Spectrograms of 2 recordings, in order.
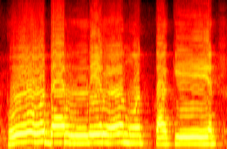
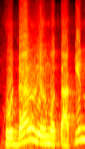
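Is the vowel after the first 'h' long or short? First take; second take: long; short. First: The vowel after the first 'h' is long. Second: The vowel after the first 'h' is short. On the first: The speaker calls it wrong. "dibaca panjang" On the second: Guidance for those who are pious. The speaker calls it right. "tanpa misalkan mad"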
